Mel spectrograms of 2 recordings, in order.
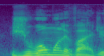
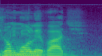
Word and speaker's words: João Monlevade: no rio não em Minas Gerais como chama João Monlevade duvido você conseguir pronunciar corretamente João Monlevade João Monlevade e isso vamos levar perto de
